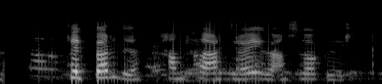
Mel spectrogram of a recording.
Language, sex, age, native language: Icelandic, female, 13, Icelandic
